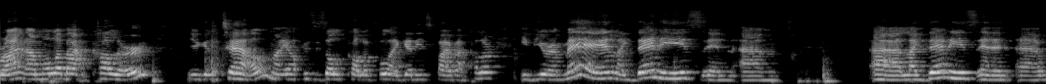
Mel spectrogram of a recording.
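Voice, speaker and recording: A woman's voice: fairly high pitch, fairly bright tone. Woman, forties, Mexican accent, upbeat and chatty, livestream coach, roomy echo. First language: Spanish. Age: 40s. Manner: enthusiastic, chatty, greets viewers in the comments. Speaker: life coach hosting a live session. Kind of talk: motivational livestream talk. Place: colorful home office. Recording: echoey room.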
